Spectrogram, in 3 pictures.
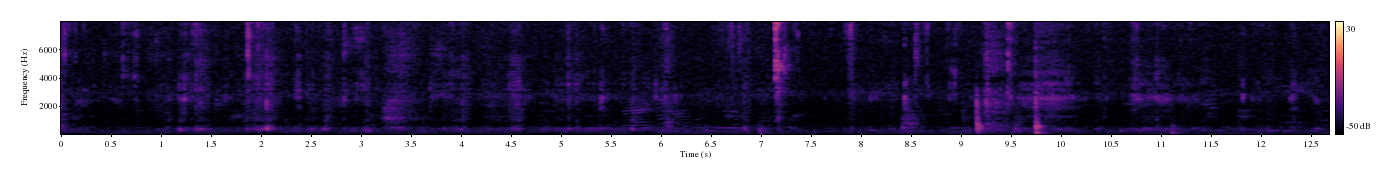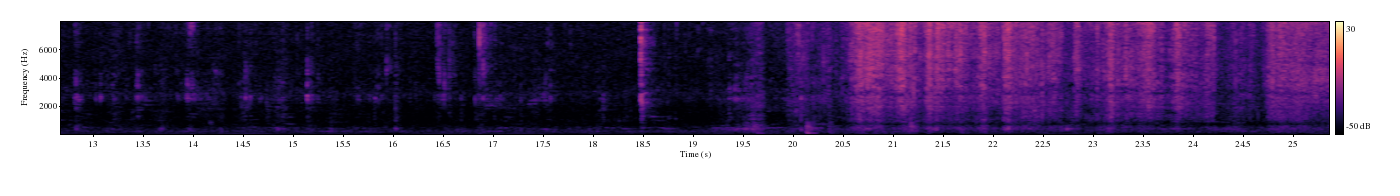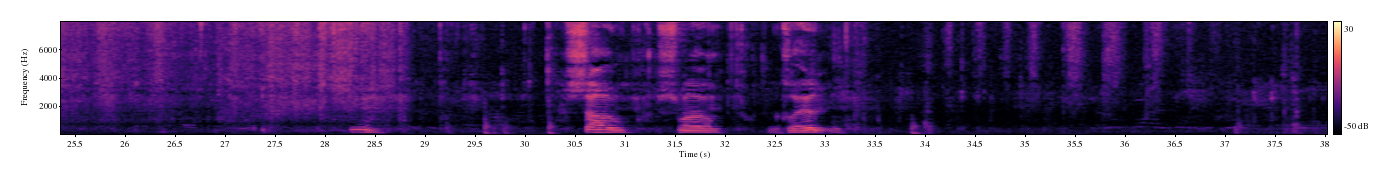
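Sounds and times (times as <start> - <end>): chewing crunchy fried food: 0.0 - 30.3, 31.1 - 32.6
paper napkin crinkling: 20.0 - 29.0.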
